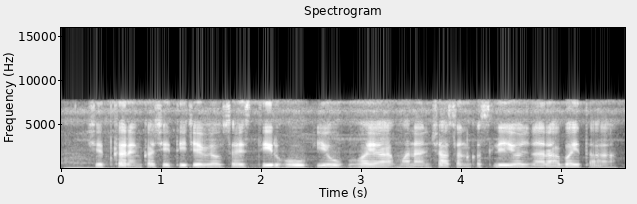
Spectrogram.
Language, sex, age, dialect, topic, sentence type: Marathi, female, 25-30, Southern Konkan, agriculture, question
